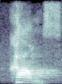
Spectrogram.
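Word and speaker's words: comes: এখানেও একটু aspirated sound use করবো, এটাকে আমরা বলি কামস। সঠিক উচ্চারণ বা প্রনাউন্সিয়েশন হচ্ছে খামস, খামস।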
